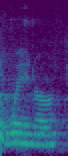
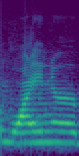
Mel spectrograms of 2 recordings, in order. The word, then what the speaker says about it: Wiener: So I like to refer to him as Senator Scott myself, but his last name is Wiener. Okay, and we even tried to Weiner, but he doesn't pronounce it that way either, so Senator Wiener became the author of our bill.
